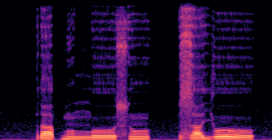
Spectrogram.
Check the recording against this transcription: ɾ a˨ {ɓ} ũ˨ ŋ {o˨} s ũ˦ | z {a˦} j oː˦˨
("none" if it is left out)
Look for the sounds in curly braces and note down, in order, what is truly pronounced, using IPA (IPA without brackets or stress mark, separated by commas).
ɓ, oː˨, a˨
